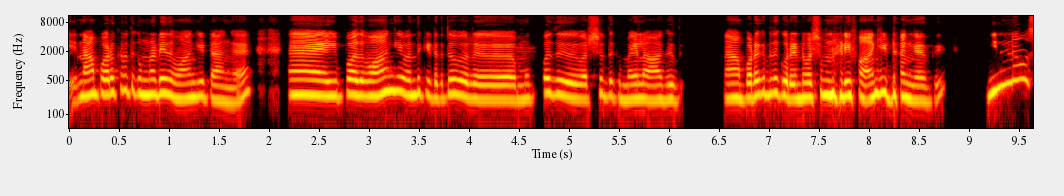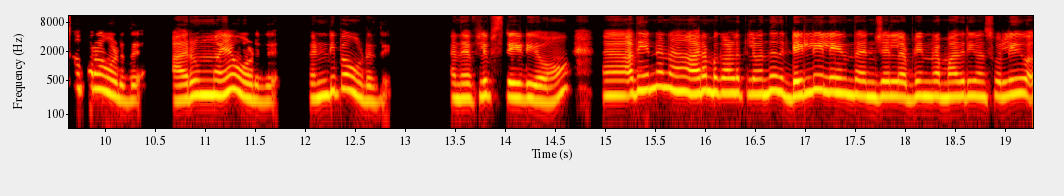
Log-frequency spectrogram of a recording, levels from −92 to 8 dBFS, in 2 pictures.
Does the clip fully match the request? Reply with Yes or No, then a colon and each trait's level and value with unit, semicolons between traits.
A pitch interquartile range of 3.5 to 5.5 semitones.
Yes: average, 4.1 semitones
